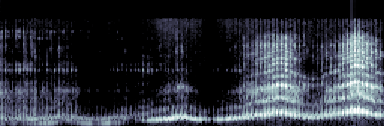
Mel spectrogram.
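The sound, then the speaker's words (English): A single voice hums a continuous vocal siren exercise, starting low and gliding gradually up the range in a wavering, rising sweep, growing louder and brighter toward the top of its range. “And you can go up your range or do what's called a siren, which is a fantastic.”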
